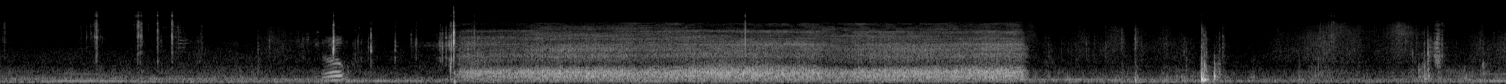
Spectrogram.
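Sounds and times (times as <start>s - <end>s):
gas torch hissing: 4.6s - 10.4s.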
